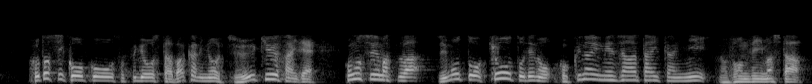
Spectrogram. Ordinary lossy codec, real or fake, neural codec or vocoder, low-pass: AAC, 16 kbps; real; none; 7.2 kHz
